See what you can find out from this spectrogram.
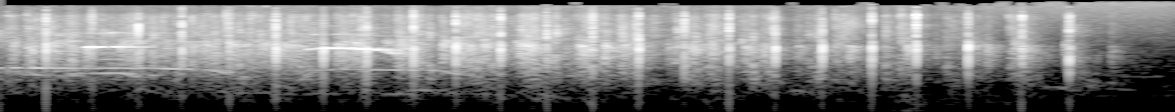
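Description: An audience at a Debtors Anonymous meeting applauds three speakers with steady, dense clapping that gradually thins out, individual sharp claps standing out toward the end as it fades. Faint whistle-like tones and murmuring sit underneath.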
